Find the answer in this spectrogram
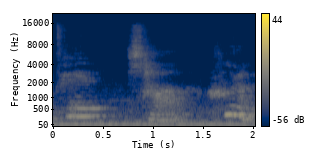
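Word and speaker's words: פסח: 이 유월절의 히브리식 발음은 페사흐라고 했습니다.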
